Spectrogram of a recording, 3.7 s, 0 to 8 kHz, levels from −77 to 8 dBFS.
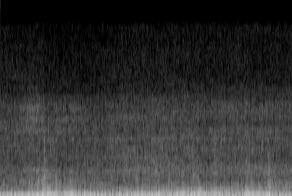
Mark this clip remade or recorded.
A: remade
